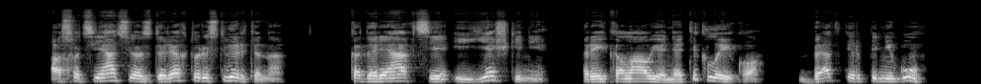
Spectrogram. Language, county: Lithuanian, Utena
